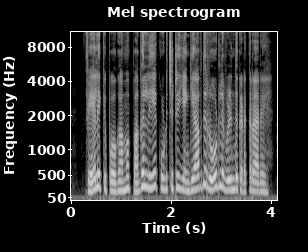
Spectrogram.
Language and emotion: Tamil, sad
